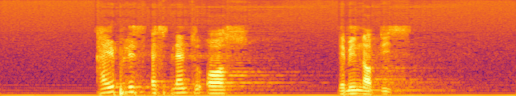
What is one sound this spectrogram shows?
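A man speaks through a microphone.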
